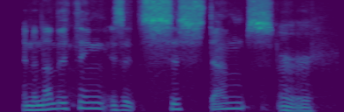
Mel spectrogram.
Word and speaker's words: Sysdemes: I say Sysdemes, but people can. Everyone says something else. I don't really care. People can say whatever they want.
